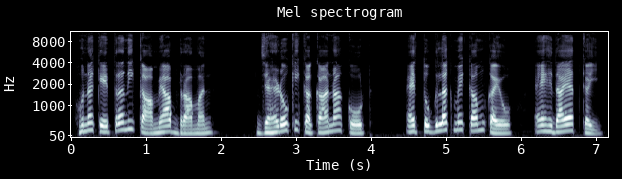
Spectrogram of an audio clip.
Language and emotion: Sindhi, neutral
